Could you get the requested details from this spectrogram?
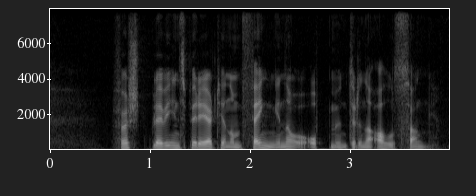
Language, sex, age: Norwegian, male, 33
